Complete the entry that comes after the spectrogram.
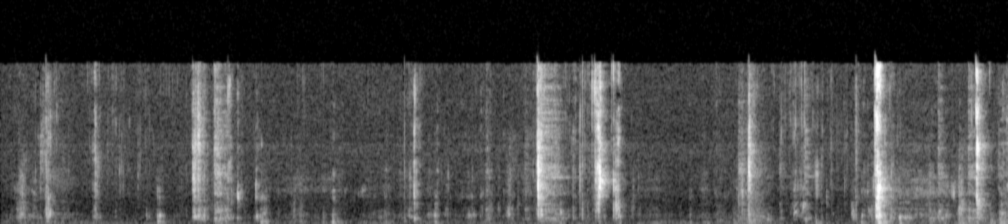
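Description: Close-miked chewing and biting as a man eats meat off a barbecue rib: irregular short smacks and clicks of the mouth, the loudest about four and six and a half seconds in.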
